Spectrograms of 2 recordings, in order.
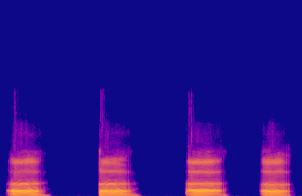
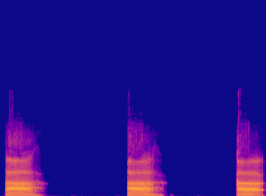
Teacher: pada kalimat audu huruf hamzah pada kalimat audu Kenapa muraqaqoh yaitu Hamzah di sini adalah harus tarqik jadi jangan kita baca e e e e tapi a a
